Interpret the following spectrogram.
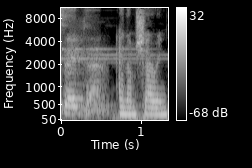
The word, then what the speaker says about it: seitan: It's Seitan.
